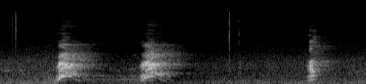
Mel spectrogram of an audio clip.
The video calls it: Rhodesian Ridgeback dog barking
